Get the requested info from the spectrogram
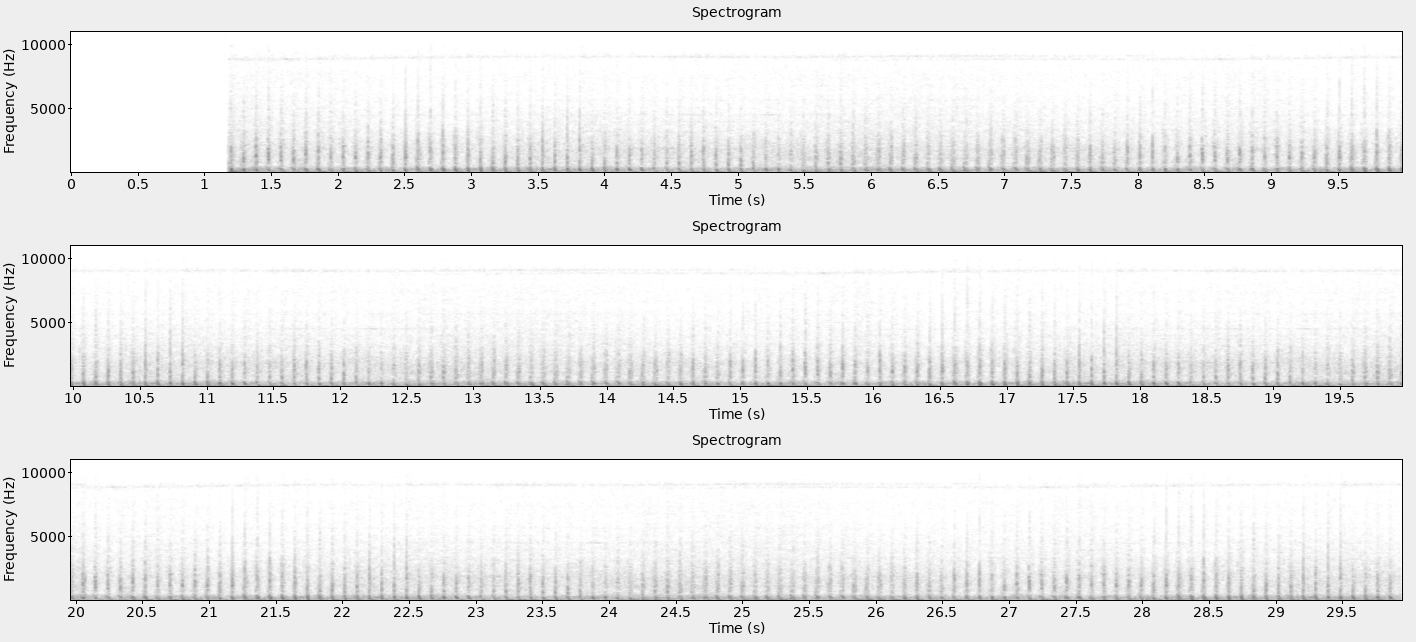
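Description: Helicopter in flight, heard from inside the cabin: a steady, rapid rotor chop over engine noise. It cuts in suddenly about a second in.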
